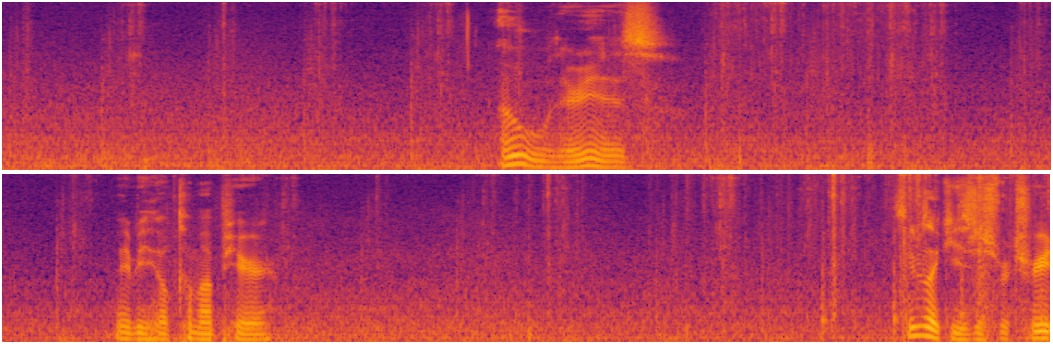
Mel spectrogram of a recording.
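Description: Armoured footsteps clunk on wooden planks.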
